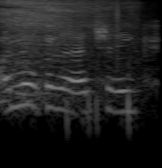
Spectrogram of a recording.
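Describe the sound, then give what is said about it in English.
A steady, hissy inhale through the nose during a breathing exercise, lasting just over a second, with a faint whistling, tonal edge riding on the airflow. “So today we are going to just start with breathing in through your nose.”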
